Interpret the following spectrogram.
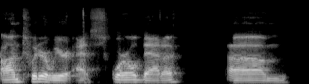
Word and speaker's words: Sqrrl: We are at Squirrel Data, and that's not spelled like you expect, right? It's like SQRRL.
